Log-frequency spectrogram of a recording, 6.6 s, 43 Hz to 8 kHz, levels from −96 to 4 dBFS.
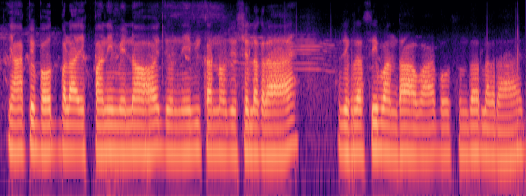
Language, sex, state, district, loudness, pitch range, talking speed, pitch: Maithili, male, Bihar, Purnia, -16 LUFS, 135-145 Hz, 230 wpm, 140 Hz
